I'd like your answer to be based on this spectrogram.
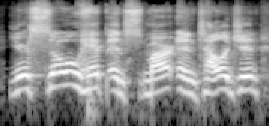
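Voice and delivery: ordinary talk, nothing marked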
